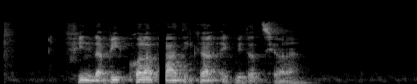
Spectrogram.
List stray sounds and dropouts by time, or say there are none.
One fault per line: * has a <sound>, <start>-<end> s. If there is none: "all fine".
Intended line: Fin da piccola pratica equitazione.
* has a dropout, 1.6-1.7 s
